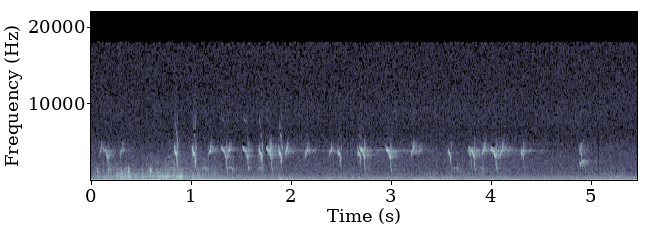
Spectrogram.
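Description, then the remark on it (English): A lone, all-red male wild bird calls in a quick series of short, sharp, high chirps, repeated steadily for several seconds over a constant low hum. “Start recording the wild bird. It's a lone male, all red.”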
